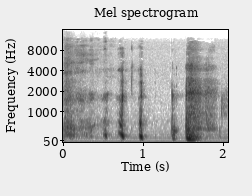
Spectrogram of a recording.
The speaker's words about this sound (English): What, the smack? No, somebody farted.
